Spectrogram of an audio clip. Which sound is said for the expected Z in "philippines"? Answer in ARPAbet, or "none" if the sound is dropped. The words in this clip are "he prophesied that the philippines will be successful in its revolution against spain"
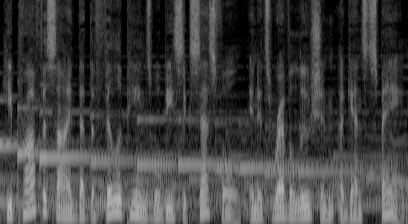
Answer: Z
